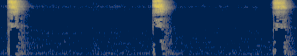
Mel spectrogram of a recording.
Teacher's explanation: The alveolar, we have sounds like t, t, t. When you produce it, the tip of your tongue goes to the back of your alveolar ridge.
